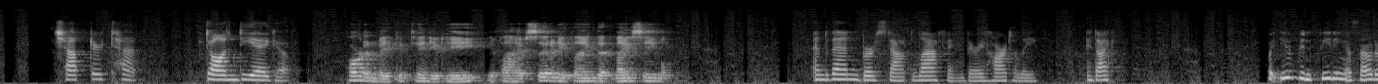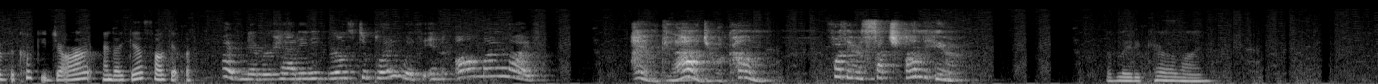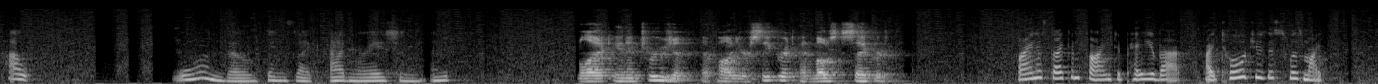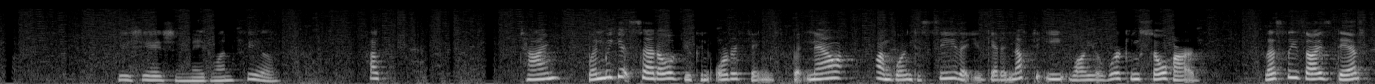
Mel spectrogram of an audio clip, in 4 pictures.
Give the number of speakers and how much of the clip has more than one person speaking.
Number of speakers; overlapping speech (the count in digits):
7, no overlap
